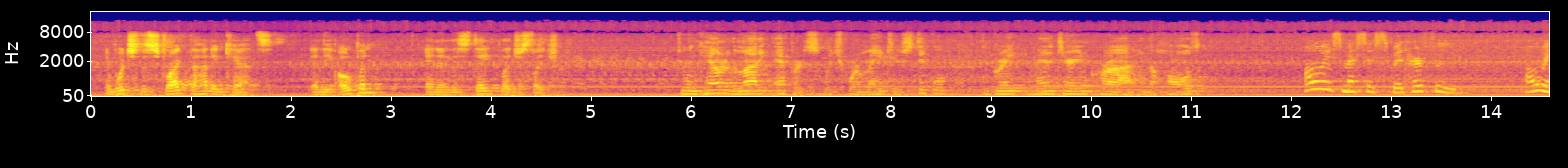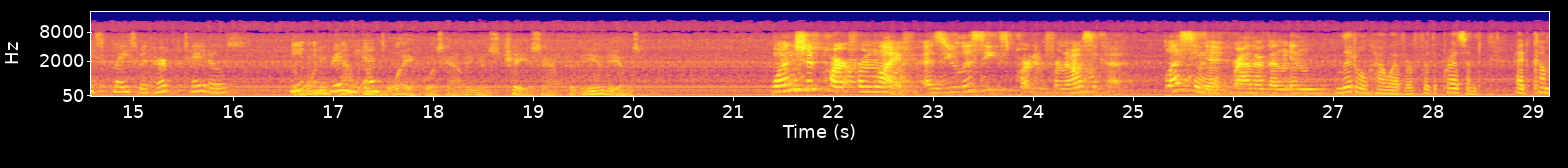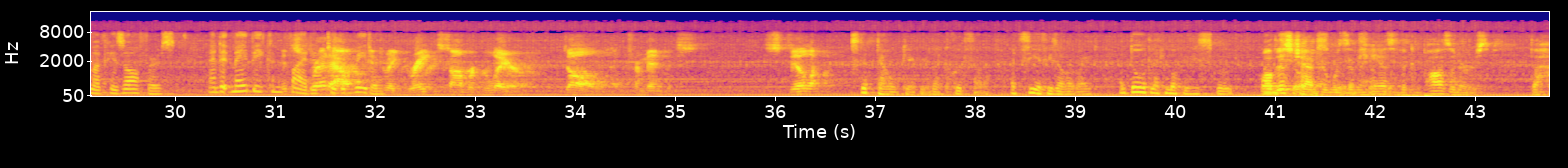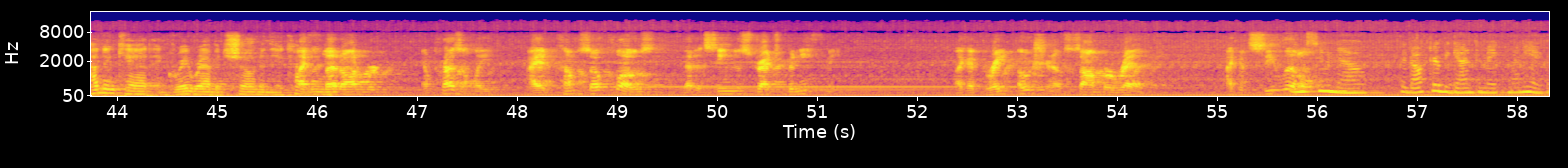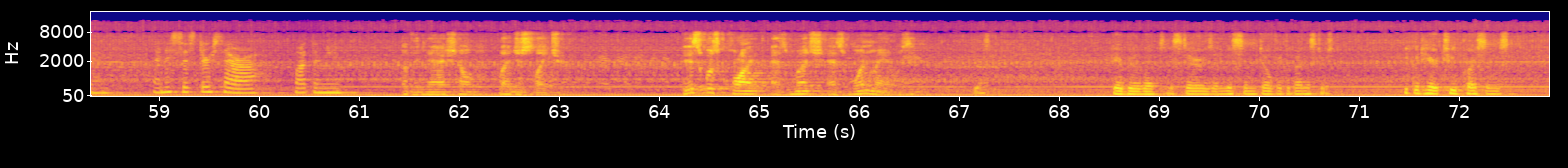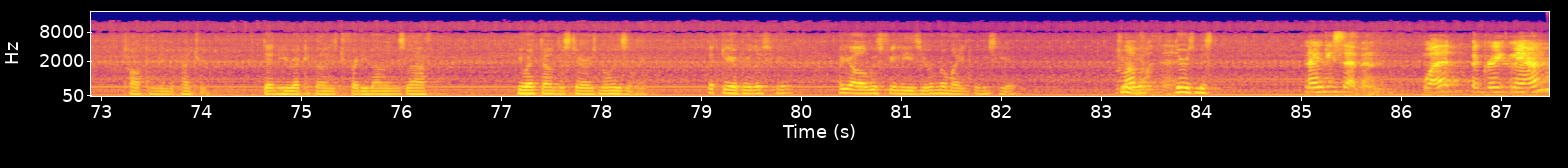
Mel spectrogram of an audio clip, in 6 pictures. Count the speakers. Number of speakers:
8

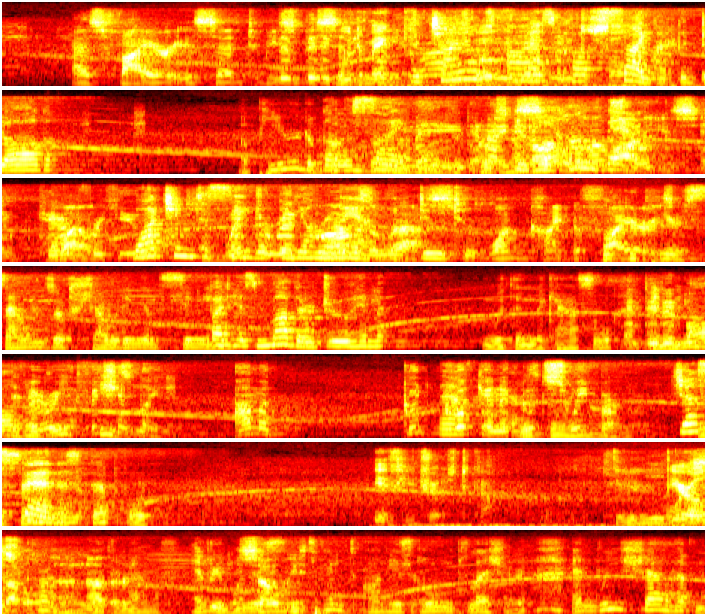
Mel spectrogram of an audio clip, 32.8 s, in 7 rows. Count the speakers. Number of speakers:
5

